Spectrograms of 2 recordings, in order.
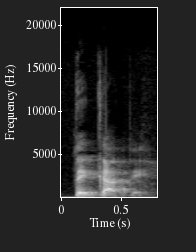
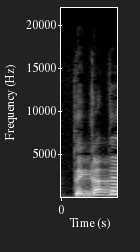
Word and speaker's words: Tecate: Y hablando de cerveza, ¿sabes cómo pronunciar esta marca? Tecate. Tecate is a city in Baja California, and it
